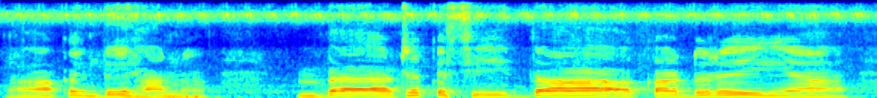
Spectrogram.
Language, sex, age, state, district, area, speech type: Punjabi, female, 60+, Punjab, Muktsar, urban, spontaneous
